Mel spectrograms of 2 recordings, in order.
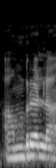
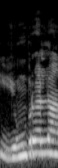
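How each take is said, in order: First: The word begins with an 'uh' sound. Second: The word begins with a 'yu' sound. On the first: The speaker calls it right. "ಅಂಬ್ರಲ್ಲ ಅಂತ ಹೇಳ್ತೀವಿ" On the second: The speaker calls it wrong. "ಯುಂಬ್ರಲ್ಲ ಅಂತ ಹೇಳಲ್ಲ"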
